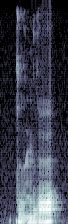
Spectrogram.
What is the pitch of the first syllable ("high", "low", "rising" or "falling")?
low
